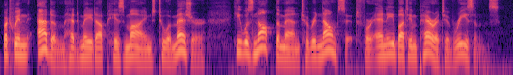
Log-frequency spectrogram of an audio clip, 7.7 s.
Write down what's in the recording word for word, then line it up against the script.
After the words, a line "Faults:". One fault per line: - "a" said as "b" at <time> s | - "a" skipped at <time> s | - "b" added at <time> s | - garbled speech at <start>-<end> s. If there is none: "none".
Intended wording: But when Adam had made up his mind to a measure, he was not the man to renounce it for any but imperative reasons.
But when Adam had made up his mind to a measure, he was not the man to renounce it for any but imperative reasons.
Faults:
none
